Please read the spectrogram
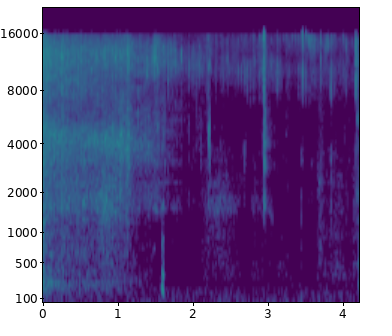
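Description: Air hissing out of two released balloons as they shoot along a string toward each other, the hiss fading away within about a second. A brief squeak comes about a second and a half in.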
